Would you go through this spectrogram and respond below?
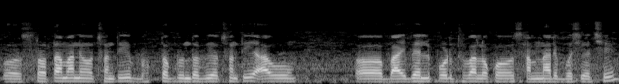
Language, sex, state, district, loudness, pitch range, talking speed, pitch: Odia, male, Odisha, Malkangiri, -18 LUFS, 135-145 Hz, 135 wpm, 140 Hz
